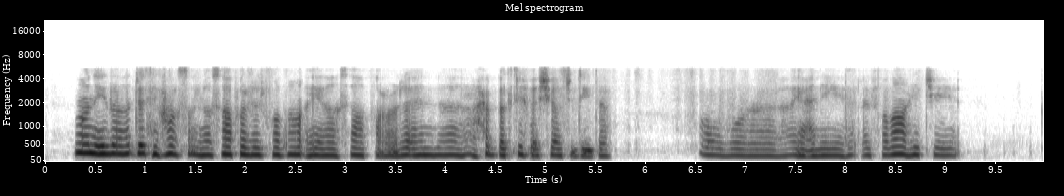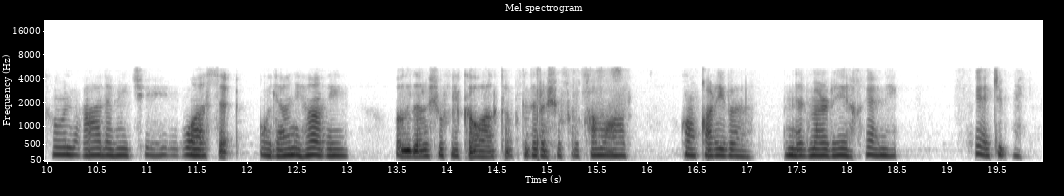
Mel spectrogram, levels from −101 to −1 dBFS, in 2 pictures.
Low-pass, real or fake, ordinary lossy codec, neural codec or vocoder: 5.4 kHz; fake; none; vocoder, 22.05 kHz, 80 mel bands, Vocos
